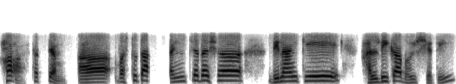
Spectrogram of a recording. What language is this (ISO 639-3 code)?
san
